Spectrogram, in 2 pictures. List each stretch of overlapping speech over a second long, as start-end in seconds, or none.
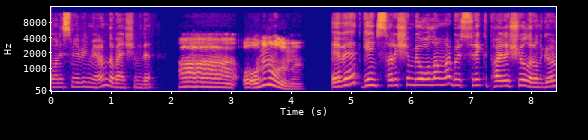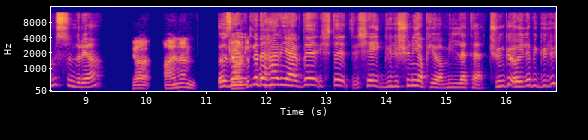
none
